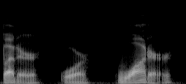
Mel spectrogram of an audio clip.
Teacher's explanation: >> It's like skipping a stone across water. Your tongue just briefly bounces off the roof of your mouth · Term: flap T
